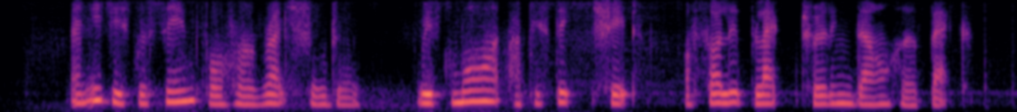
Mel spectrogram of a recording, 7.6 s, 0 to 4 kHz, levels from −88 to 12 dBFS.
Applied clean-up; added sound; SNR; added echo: neural separator model SepFormer DNS4.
